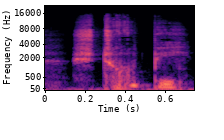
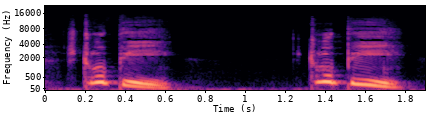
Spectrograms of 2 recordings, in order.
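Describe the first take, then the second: First: Whispered, barely voiced name; hushed name. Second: High, louder call of the name; calling the dog. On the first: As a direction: breathe the dog's name quietly. Naming the dog at the door. (geflüstert, fast tonlos) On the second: Acted. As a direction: call the dog from across the room. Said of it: "rief Fräulein Otterlo". (laut und hoch nach dem Hund rufen)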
